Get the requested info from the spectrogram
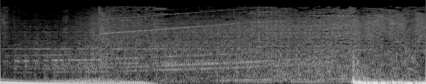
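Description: Cinematic logo-intro sound design: a deep boom that slowly fades, then a synthesized riser of several tones gliding upward, cut off by a second heavy low hit near the end.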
